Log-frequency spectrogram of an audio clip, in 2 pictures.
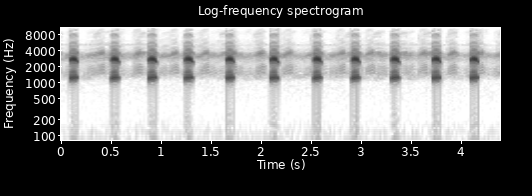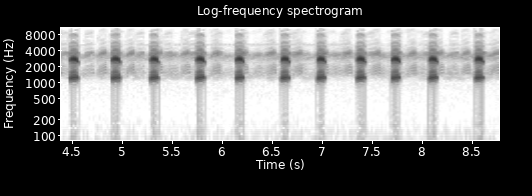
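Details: Fast, regular rasping notes from Fejervarya kawamurai in Japanese paddy fields by the Kamo River, Itoshima, Fukuoka, around two and a half croaks each second, with other frogs faintly trilling behind.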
